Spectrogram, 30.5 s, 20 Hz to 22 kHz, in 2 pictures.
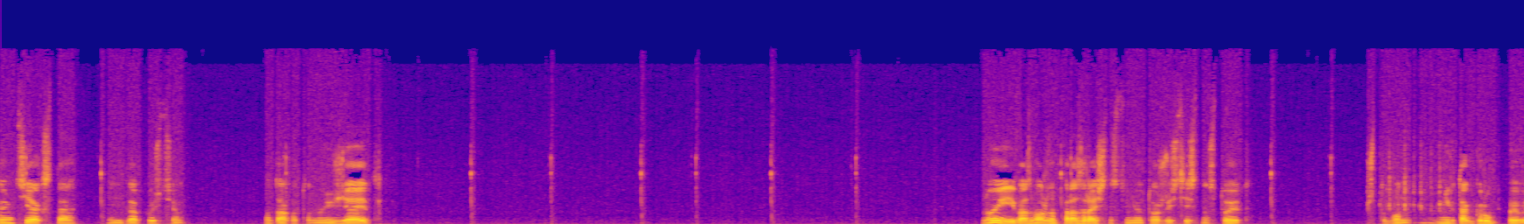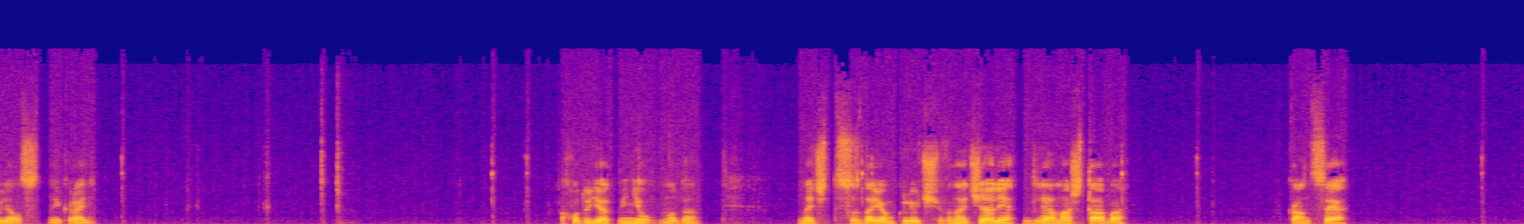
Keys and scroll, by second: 3.8 p, 10.7 t, 14.8 Page_Down, 17.0 KP_0, 18.4 space, 20.8 s, 25.2 u.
